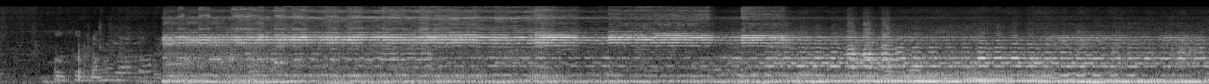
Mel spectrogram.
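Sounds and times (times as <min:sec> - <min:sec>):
horns blowing: 0:01.6 - 0:12.0.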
